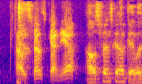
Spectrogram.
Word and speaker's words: Allsvenskan: the first division, which I could try to pronounce it, Allsvenskan. Allsvenskan, yeah.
